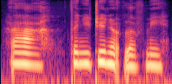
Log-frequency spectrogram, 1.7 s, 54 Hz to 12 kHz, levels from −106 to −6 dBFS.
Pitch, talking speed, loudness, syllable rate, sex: 195 Hz, 245 wpm, -17 LUFS, 5.3 syllables/s, female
